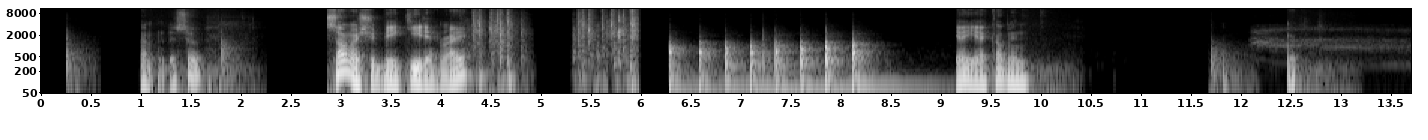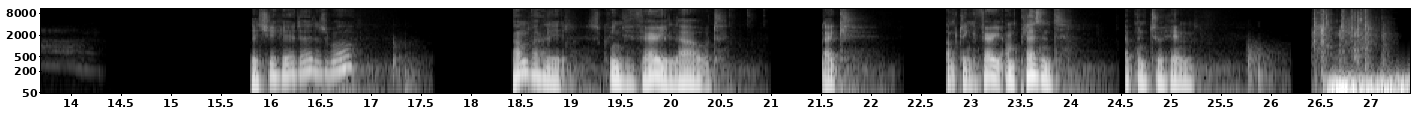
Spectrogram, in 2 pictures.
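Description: A young man talks calmly and close to a microphone.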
